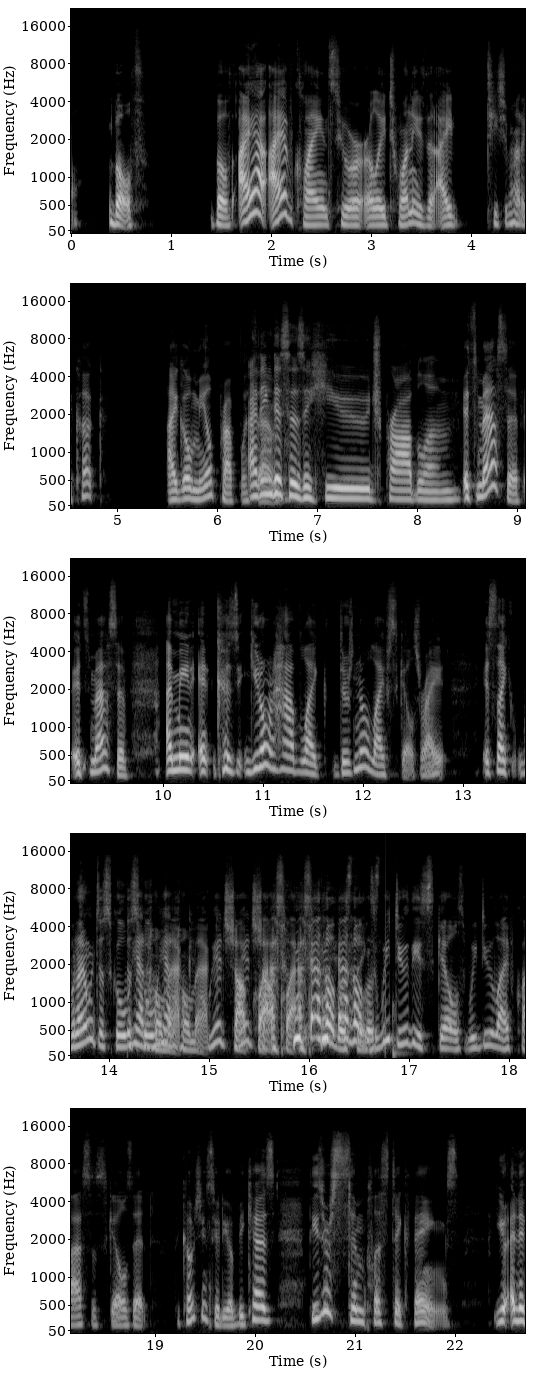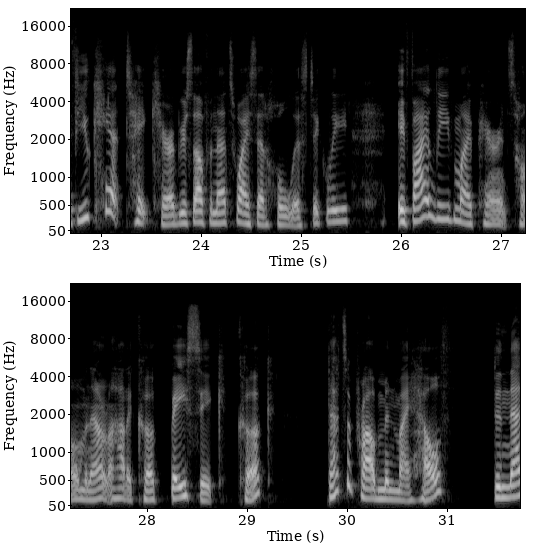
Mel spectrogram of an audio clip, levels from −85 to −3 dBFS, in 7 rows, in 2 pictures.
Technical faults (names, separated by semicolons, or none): doubled audio track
